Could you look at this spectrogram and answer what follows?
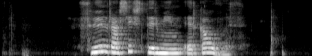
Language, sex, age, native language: Icelandic, female, 60-69, Icelandic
